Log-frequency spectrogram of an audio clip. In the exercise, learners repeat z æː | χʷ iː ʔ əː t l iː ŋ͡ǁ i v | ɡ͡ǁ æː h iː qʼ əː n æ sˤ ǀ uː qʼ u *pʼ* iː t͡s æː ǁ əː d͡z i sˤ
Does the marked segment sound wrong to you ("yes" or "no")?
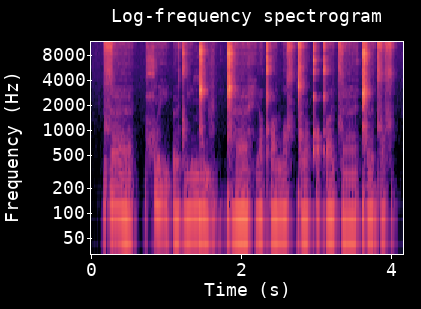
yes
